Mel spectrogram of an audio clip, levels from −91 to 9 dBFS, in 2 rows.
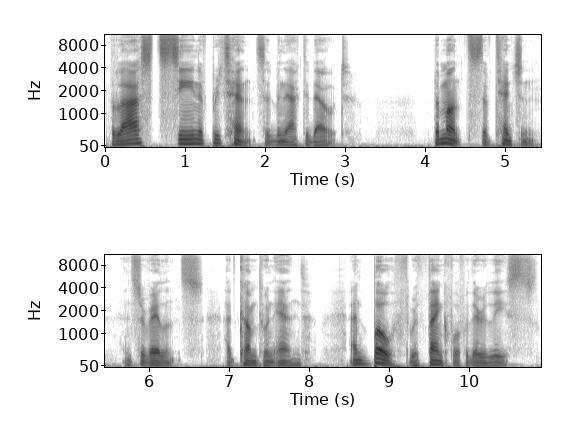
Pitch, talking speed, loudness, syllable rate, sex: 85 Hz, 150 wpm, -22 LUFS, 4.4 syllables/s, male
